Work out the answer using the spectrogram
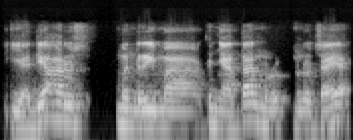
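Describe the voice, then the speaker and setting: A man who is a guest analyst in a casual discussion, going through names and facts methodically, with many pauses and fillers. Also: medium pitch, a bit bright.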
